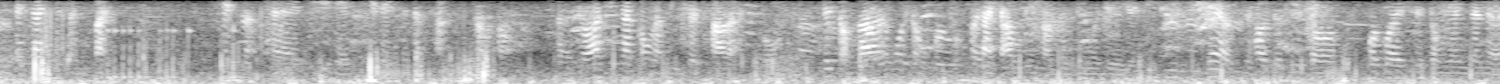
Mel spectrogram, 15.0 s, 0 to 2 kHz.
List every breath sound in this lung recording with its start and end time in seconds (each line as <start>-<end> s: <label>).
7.50-8.26 s: inhalation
